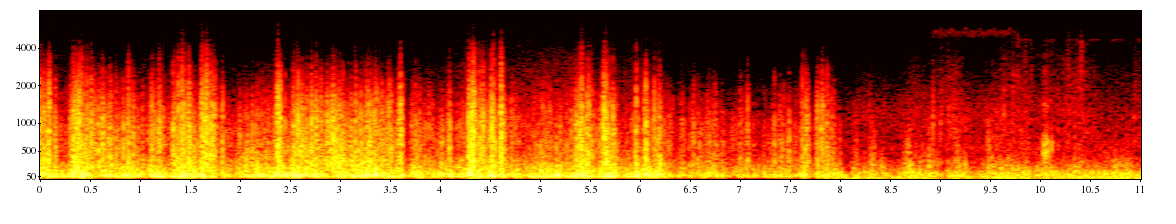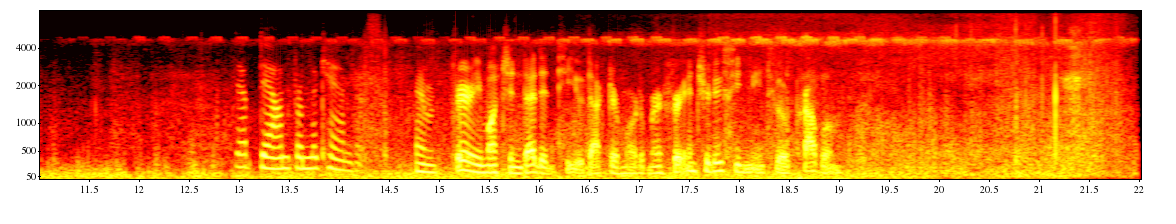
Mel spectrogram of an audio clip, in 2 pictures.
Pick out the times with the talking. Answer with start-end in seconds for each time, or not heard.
13.0-19.1.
